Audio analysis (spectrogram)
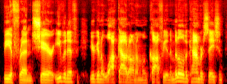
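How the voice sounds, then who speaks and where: A man's voice: mid-range voice, fairly even intonation, quick pace, sharp tone. A man co-hosting a live internet radio talk show, earnest and heartfelt as he gives sincere advice to listeners. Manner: earnest, speaks in sincere pep talks. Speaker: co-host. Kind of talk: casual chat.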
